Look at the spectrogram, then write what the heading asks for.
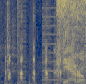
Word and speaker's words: Hierro: Hierro for short. Hierro for short. I like it. I like it. You gotta roll your R's though, otherwise he attacks you.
